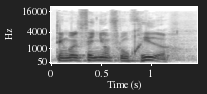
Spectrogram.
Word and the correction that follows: fruncido: O fruncido, ¿cómo se dice? ¿Frungido o fruncido? Luego lo busco. Fruncido. Bueno, fruncido, tengo el ceño fruncido.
